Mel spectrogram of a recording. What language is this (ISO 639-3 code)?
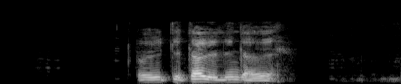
bri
